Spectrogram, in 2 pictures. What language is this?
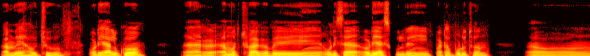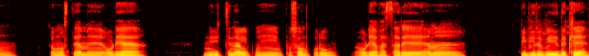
Odia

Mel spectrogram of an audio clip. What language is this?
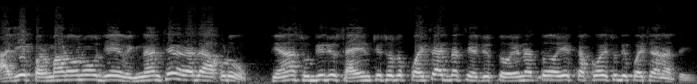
Gujarati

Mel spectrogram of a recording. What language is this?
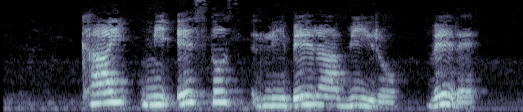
Esperanto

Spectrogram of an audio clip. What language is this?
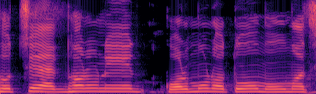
Bangla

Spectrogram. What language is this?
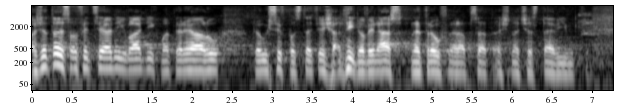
Czech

